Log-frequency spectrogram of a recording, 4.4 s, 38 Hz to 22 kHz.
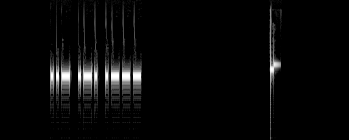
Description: Morse code, heard as a keyed tone, about 36 wpm, 700 Hz. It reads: URJ
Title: USA Call Sign Postfixes - 3 Letters 35wpm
